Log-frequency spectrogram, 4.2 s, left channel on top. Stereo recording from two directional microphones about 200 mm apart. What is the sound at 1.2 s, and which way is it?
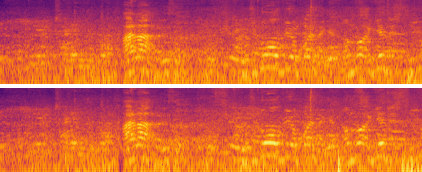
Speech, 10° left (ahead or behind).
